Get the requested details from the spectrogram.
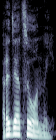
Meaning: radiation
- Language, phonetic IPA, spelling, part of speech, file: Russian, [rədʲɪət͡sɨˈonːɨj], радиационный, adjective, Ru-радиационный.ogg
